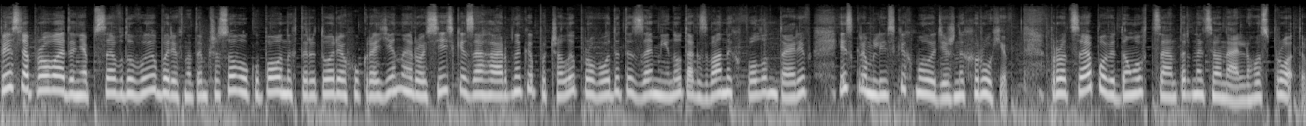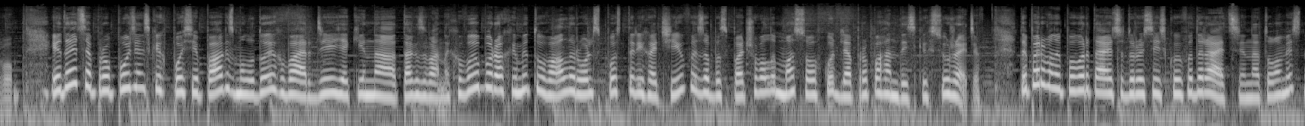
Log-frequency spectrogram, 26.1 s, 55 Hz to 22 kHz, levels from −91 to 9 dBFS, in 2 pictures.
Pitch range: 230-275 Hz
